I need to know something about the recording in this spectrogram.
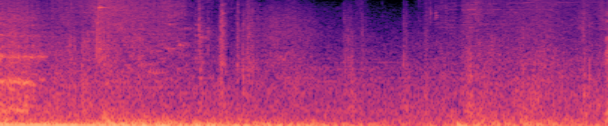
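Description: Heavy punches thud in a brawl.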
